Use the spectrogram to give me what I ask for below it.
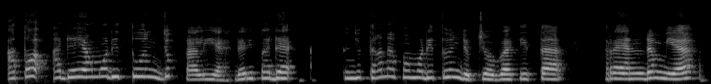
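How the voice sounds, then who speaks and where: High-voiced woman coaching a workshop. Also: moderate pace, darkish tone. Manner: friendly, coaxing, calls on participants. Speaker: public speaking trainer. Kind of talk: online workshop teaching.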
